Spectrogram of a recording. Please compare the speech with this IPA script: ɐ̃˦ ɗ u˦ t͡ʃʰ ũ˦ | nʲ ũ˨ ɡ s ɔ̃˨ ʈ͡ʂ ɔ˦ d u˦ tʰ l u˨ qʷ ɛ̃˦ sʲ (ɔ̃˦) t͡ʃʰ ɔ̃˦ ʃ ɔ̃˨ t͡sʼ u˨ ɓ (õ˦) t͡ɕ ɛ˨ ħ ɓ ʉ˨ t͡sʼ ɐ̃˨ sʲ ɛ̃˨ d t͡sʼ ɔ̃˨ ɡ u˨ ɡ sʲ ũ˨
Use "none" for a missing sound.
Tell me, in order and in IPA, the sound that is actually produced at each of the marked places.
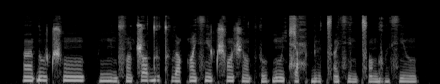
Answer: ɔ̃˦, ũ˦

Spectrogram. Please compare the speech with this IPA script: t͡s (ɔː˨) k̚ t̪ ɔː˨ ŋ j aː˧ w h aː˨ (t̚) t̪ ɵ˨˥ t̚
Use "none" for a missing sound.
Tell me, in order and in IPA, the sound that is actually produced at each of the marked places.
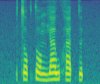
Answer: ɔː˨˥, t̚

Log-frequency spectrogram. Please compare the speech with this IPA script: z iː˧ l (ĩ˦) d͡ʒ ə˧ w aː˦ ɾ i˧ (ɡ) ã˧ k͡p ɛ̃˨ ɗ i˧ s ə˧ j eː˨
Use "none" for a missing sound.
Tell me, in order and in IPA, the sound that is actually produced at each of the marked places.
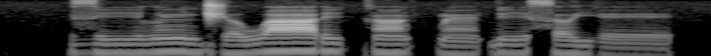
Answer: ĩ˦, k

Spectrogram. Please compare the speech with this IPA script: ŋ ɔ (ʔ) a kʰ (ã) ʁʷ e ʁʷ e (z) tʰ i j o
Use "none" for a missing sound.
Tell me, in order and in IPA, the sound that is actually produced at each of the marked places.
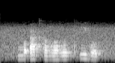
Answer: ʔ, a, z

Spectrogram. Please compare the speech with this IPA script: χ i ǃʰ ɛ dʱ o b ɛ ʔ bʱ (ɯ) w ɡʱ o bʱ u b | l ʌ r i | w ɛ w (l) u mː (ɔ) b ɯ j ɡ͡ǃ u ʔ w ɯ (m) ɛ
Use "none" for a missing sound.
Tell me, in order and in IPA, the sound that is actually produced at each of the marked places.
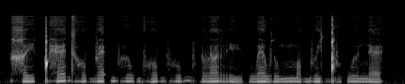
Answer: ɯ, ɾ, ʌ, n

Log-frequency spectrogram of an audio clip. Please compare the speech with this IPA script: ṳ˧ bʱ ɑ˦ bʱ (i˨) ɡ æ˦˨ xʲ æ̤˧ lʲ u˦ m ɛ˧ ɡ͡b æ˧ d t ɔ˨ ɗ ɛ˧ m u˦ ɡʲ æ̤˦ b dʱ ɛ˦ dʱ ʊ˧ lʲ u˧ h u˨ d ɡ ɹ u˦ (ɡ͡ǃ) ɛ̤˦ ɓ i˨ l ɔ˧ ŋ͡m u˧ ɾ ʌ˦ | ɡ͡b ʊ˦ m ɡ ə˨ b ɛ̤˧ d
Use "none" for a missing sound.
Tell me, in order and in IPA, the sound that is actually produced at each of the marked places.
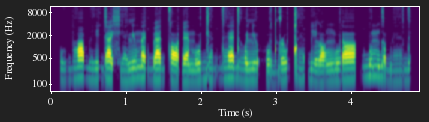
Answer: i˧, ǃ

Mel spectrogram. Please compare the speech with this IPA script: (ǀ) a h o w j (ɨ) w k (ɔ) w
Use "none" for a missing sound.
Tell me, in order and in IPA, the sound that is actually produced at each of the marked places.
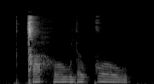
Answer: ǀ, ə, o

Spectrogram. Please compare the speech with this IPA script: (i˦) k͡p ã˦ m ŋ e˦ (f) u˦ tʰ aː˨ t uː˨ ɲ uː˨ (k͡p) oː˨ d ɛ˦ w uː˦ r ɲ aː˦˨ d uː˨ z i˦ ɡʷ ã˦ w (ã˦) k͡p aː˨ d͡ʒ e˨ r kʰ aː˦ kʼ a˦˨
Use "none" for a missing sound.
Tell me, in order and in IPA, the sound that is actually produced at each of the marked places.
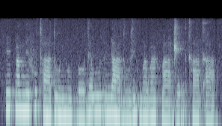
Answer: e˦, f, ɡ͡b, ã˦

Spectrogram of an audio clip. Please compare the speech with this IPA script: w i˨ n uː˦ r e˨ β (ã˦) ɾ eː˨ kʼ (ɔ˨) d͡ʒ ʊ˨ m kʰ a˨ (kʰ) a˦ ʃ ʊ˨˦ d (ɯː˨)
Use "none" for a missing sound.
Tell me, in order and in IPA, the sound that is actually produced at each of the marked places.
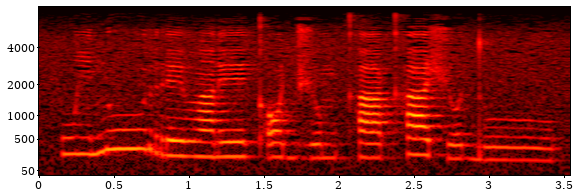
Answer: ã˨, ɔ˨, kʰ, uː˨

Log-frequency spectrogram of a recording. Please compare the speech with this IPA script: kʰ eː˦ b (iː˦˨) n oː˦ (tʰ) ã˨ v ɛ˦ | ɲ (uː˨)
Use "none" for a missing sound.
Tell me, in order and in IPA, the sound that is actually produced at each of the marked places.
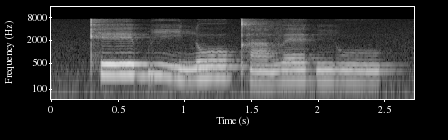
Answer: iː˦˨, kʰ, uː˨

